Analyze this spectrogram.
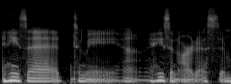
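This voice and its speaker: Nothing can be heard behind this very clean recording. An American accent comes through in the speech. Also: woman. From Texas. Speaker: nonprofit executive director and former political campaign worker. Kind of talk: casual chat.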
